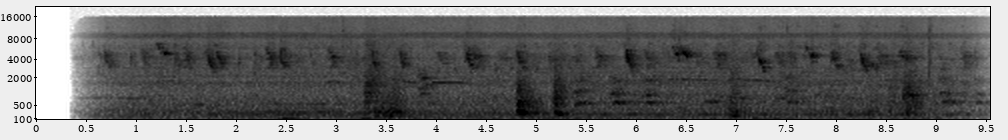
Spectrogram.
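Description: Small birds chirping repeatedly over a steady thin high tone, with a few short knocks.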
